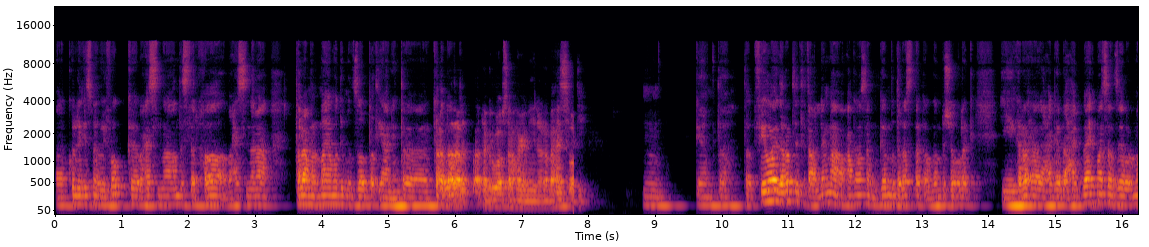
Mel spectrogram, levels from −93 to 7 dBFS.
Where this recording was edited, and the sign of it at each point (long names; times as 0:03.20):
0:07.77: cut off before it has died away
